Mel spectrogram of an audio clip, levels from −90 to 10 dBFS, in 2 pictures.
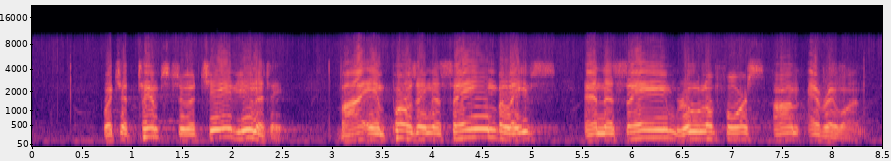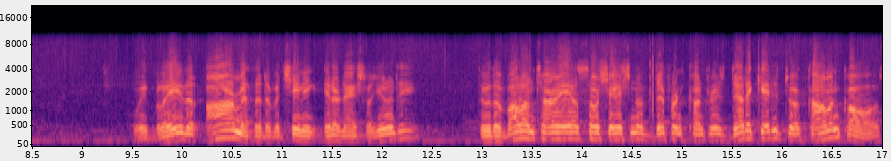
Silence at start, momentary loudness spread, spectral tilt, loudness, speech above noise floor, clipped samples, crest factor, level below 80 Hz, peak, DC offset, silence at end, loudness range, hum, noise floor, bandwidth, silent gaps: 0.7 s; 8 LU; -4.5 dB/octave; -15 LUFS; 28 dB; under 0.1%; 12 dB; -70 dBFS; -4 dBFS; under 0.1%; 0 s; 4 LU; none; -44 dBFS; 10.5 kHz; none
